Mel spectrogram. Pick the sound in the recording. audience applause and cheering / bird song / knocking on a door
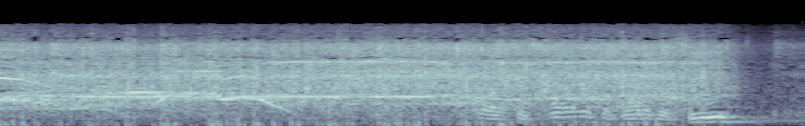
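audience applause and cheering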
